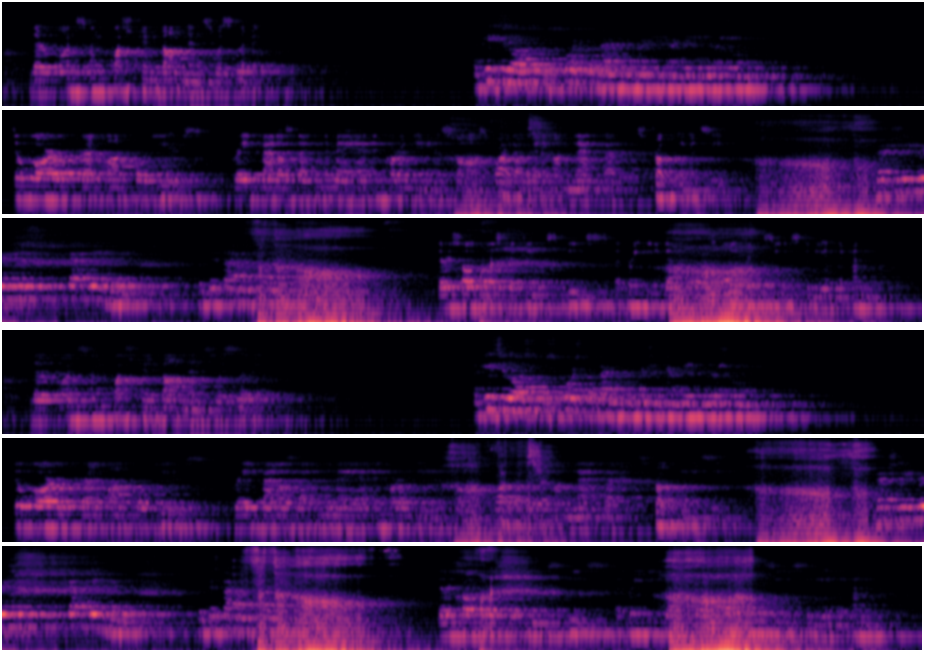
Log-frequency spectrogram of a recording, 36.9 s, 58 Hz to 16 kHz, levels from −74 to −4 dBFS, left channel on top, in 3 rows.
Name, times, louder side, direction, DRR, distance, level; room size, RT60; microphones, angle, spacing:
voice 1, 0.4-3.5 12.4-14.9 15.4-20.5 20.7-22.0 30.4-36.2, left 1 dB, 60° left, 1 dB, 1.7 m, -43 dB
voice 2, 6.3-10.0 23.9-25.0 25.5-26.3 27.2-28.8, right 1 dB, 75° right, -3 dB, 3.7 m, -40 dB
sound 1, 18.2-19.7 20.4-20.6 22.2-23.9 24.7-26.2 26.4-26.9 27.7-29.9 30.6-32.0 33.4-34.6, right 4 dB, 50° right, 0.6 m, -38 dB
17.0 x 11.5 x 4.1 m, 2.6 s
head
